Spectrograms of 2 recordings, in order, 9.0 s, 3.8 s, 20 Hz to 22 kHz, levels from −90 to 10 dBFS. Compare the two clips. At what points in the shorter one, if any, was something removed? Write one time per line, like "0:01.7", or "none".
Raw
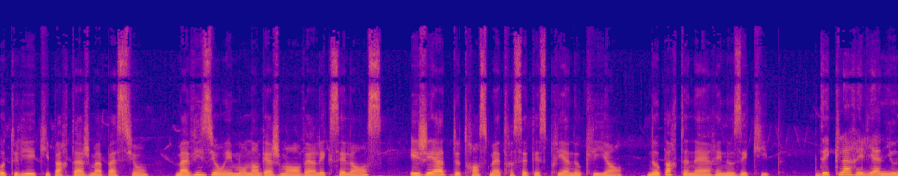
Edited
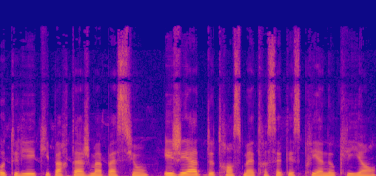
0:01.6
